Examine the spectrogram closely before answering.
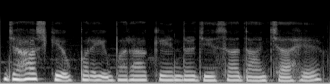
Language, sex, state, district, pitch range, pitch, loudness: Hindi, female, Arunachal Pradesh, Lower Dibang Valley, 185-205 Hz, 200 Hz, -16 LUFS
